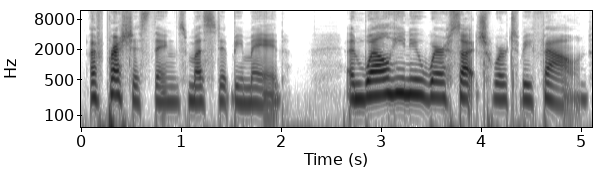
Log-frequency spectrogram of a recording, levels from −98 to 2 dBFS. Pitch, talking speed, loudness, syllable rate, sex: 210 Hz, 200 wpm, -20 LUFS, 4.7 syllables/s, female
